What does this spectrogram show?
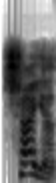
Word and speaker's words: chia: And it's pronounced chia seeds. Oh, chia seeds. Chia seeds, like those chia pets.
